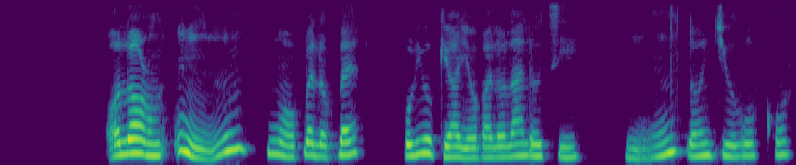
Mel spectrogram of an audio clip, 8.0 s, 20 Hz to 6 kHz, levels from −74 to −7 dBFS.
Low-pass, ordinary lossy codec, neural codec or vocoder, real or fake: 5.4 kHz; none; codec, 16 kHz, 1 kbps, X-Codec, WavLM features, trained on Multilingual LibriSpeech; fake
